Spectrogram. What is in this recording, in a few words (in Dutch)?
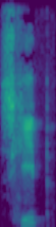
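"schiep", Dutch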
